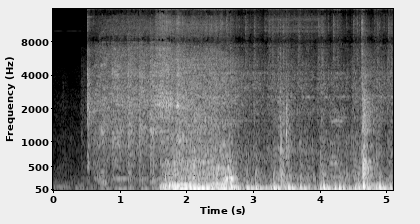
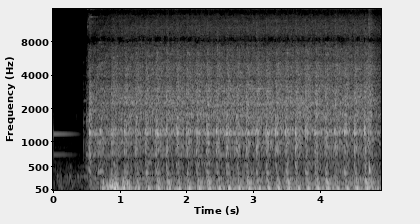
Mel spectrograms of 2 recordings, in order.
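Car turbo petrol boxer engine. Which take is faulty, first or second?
first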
